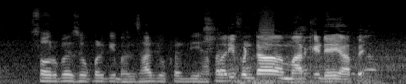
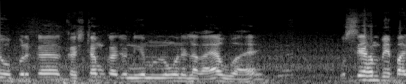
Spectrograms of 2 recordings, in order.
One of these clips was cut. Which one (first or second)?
first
